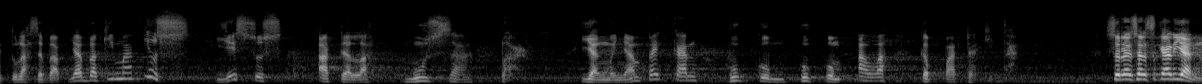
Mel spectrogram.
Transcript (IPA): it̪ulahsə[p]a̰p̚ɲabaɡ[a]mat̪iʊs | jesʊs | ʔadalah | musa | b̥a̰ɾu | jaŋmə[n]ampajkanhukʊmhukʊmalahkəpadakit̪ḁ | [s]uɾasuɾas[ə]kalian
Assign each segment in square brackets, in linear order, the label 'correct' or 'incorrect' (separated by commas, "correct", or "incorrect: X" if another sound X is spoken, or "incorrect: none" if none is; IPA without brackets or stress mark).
incorrect: b, incorrect: i, incorrect: ɲ, correct, correct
